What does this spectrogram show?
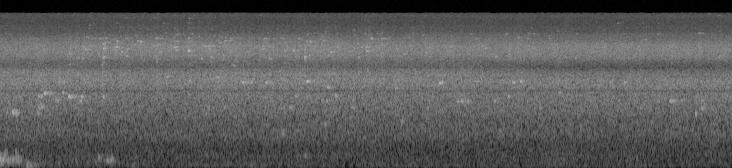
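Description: Heavy thunderstorm downpour: rain falling steadily with an even hiss, dotted with scattered nearby drops.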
